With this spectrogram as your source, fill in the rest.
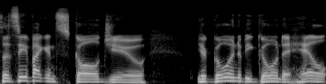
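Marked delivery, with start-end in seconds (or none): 1.9-3.3 attempted Irish accent, scolding tone. Trying to scold the listener, doing Gerard Butler's accent as an attempted Irish accent. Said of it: "an Irish accent".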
